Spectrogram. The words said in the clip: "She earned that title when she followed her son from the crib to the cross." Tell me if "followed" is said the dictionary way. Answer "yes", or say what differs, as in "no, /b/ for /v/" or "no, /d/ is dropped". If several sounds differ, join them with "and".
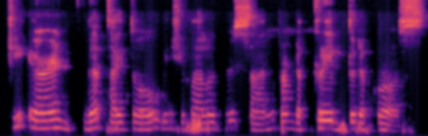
yes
